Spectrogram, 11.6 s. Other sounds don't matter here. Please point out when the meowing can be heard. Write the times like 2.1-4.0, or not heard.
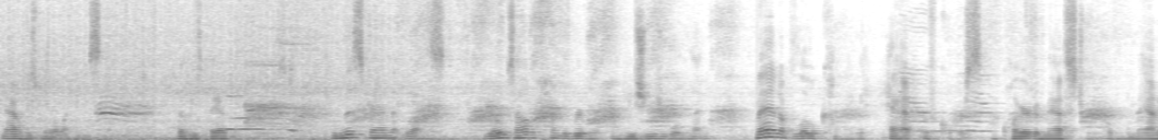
2.1-3.1, 8.9-10.0.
